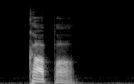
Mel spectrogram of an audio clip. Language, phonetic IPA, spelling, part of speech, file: Polish, [ˈkapa], kapa, noun, Pl-kapa.ogg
